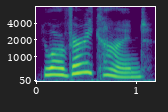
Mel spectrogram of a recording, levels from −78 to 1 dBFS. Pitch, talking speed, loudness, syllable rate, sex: 255 Hz, 200 wpm, -16 LUFS, 5.8 syllables/s, female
